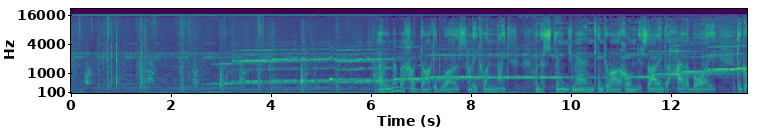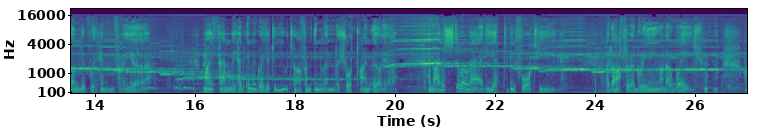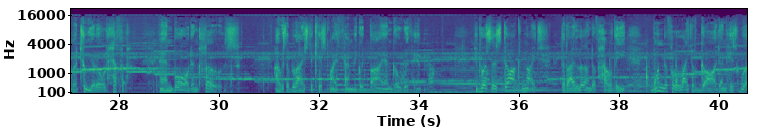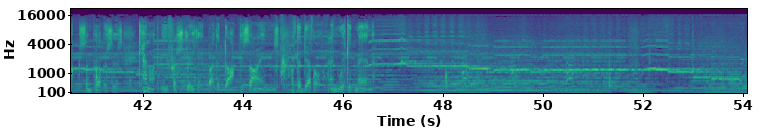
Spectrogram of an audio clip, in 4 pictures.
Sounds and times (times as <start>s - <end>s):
Music: 0.0s - 54.0s
Speech: 6.1s - 15.2s, 16.1s - 20.1s, 20.7s - 23.4s, 24.2s - 26.3s, 27.0s - 28.2s, 28.8s - 30.4s, 31.1s - 34.1s, 35.1s - 46.7s.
